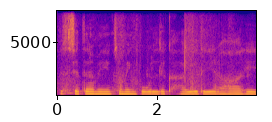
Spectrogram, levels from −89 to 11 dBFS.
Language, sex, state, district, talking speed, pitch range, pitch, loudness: Hindi, female, Madhya Pradesh, Bhopal, 150 wpm, 185-195 Hz, 190 Hz, -16 LUFS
